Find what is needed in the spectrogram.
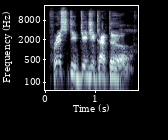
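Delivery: slow, showy French Gallic accent; hammed-up French Gallic accent, showing off his favourite word. Shown as a demonstration. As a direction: savour each syllable in a proud French Gallic accent. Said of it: "my true French Gallic accent".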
